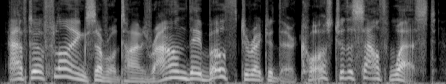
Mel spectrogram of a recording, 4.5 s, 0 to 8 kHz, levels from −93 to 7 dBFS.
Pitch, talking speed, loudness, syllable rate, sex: 170 Hz, 175 wpm, -19 LUFS, 5.0 syllables/s, male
